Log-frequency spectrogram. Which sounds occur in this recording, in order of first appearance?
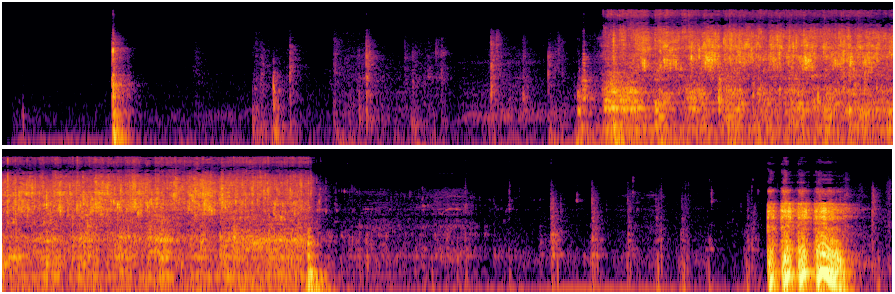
light switch, footsteps, running water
